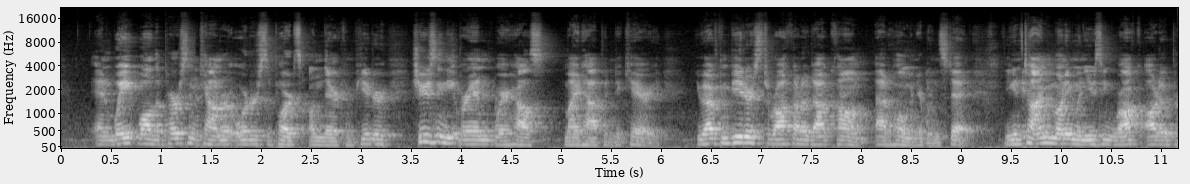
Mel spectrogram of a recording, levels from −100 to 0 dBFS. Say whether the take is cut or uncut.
cut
